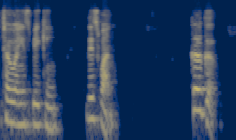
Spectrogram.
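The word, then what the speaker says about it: 哥哥: This one, 哥哥. The second, we do not pronounce like 哥哥. We do not pronounce like this in speaking. We pronounce like 哥哥. The second is without any tone.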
